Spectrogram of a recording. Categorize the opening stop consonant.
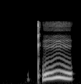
ejective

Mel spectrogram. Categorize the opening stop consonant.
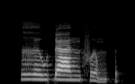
implosive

